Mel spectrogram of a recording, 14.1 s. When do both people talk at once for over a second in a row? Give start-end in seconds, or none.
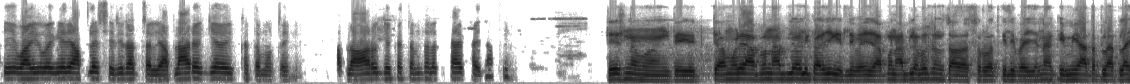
none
